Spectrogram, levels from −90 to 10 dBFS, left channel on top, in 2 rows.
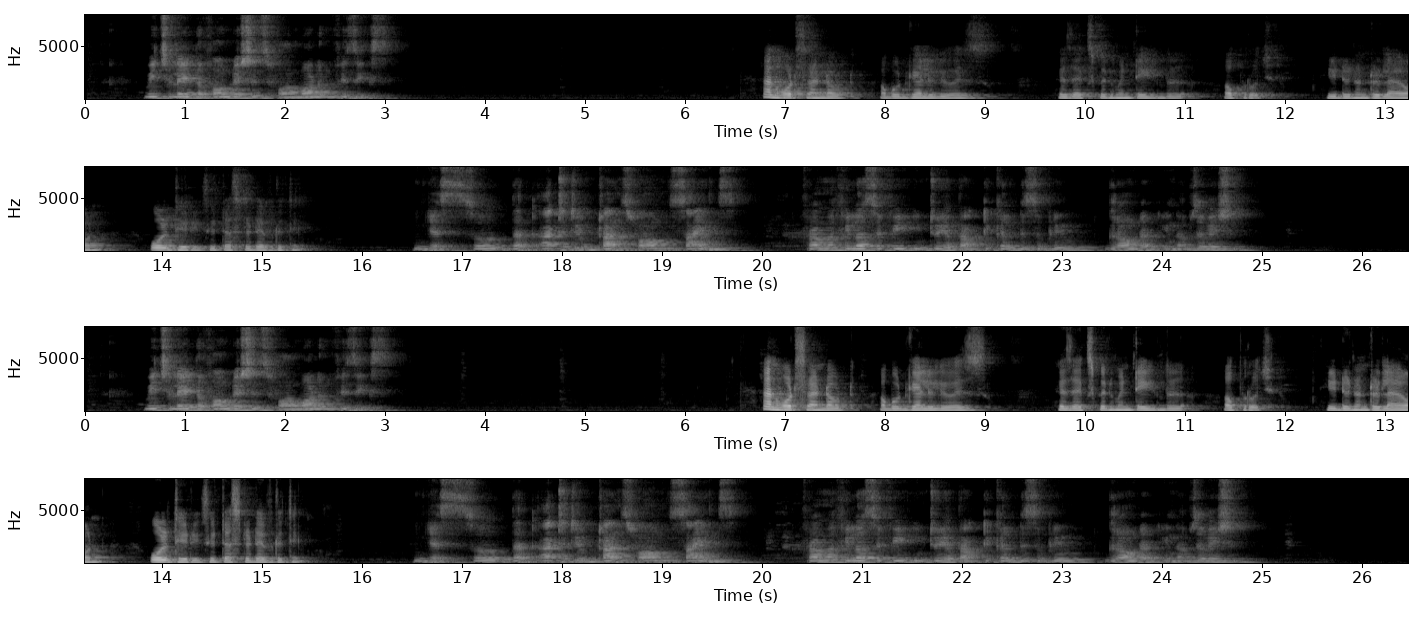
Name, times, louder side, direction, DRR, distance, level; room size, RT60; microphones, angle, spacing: voice 1, 0.6-3.0 16.5-19.7 20.4-24.8, equal, 5° right, 1.6 m, -40 dB
voice 2, 6.8-7.6 7.9-9.0 9.7-11.0 11.4-11.9 12.4-13.4 13.9-15.4, right 4 dB, 75° right, 0.5 m, -30 dB
20.0 x 9.4 x 2.6 m
head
